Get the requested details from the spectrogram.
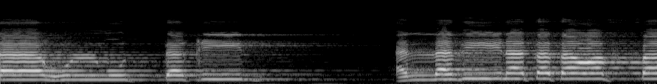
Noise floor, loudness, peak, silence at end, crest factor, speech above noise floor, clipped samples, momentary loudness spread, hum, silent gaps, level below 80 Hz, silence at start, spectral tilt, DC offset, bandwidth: -63 dBFS; -18 LUFS; -2 dBFS; 0 s; 16 dB; 45 dB; under 0.1%; 13 LU; none; none; -74 dBFS; 0 s; -5 dB/octave; under 0.1%; 9 kHz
